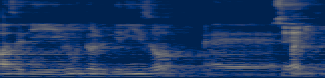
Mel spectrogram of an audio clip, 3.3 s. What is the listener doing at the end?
listening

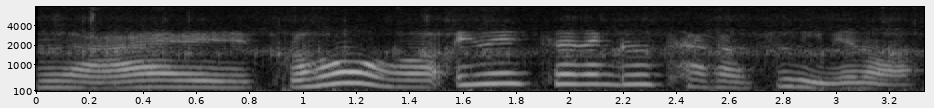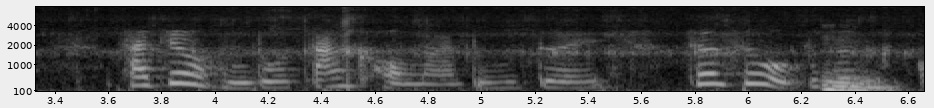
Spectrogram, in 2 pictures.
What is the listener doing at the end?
listening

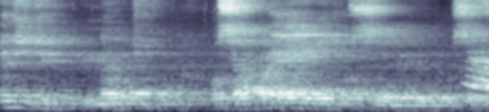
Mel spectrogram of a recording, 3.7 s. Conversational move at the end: taking over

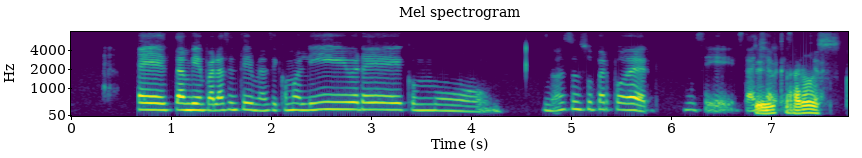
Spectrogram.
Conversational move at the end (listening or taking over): taking over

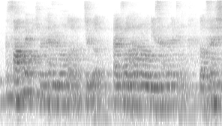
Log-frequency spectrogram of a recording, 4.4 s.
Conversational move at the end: taking over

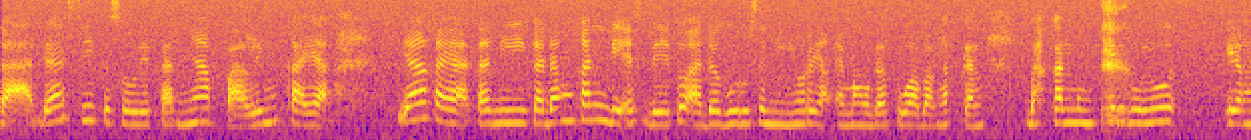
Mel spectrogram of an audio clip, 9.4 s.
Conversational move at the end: listening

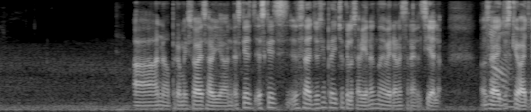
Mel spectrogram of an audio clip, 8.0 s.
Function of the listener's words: listening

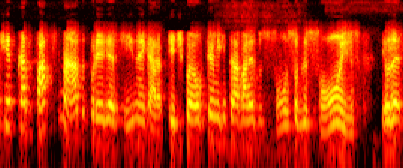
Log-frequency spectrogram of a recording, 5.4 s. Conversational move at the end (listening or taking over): listening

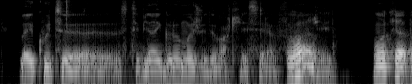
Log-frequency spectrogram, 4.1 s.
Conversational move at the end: taking over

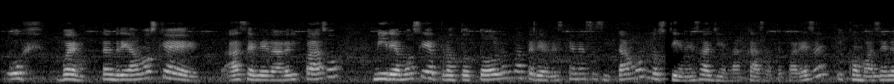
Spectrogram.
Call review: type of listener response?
taking over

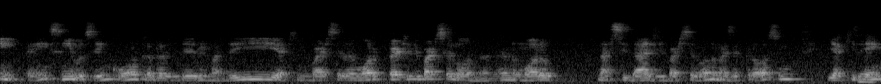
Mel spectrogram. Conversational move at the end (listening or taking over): listening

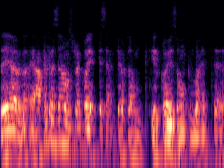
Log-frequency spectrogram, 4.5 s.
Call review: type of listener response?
listening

